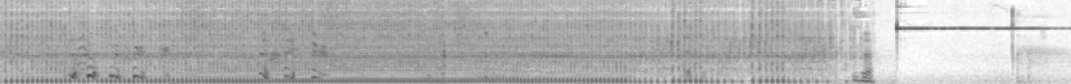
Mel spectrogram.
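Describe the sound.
A harsh, droning sound effect plays as a random topic generator. A dense, rattling buzz runs loud for about eleven seconds, with voices over parts of it. It then cuts off abruptly and is followed by a sustained high ringing ding.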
